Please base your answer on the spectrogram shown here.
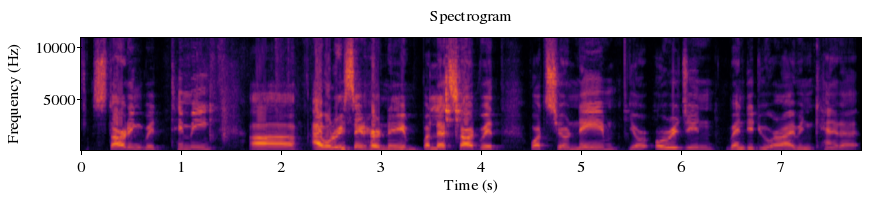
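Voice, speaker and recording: A man moderating a livestream panel, giving formal notes to viewers in a polite, announcing manner. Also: fairly high pitch.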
